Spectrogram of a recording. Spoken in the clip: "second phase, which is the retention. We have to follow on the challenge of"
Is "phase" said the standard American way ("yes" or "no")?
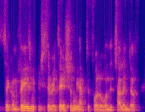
yes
